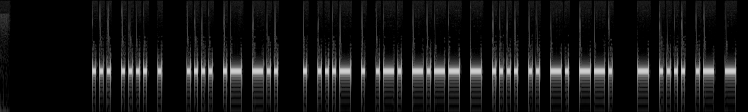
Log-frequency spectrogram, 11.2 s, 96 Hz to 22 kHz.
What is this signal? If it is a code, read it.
Morse code, heard as a keyed tone, about 22 wpm, 700 Hz. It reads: SHE HAD EVERYTHING THAT
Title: Sentences from Top 1000 Words - Review Part 4 - 22wpm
